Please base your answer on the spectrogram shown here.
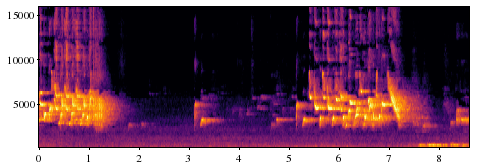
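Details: Singing goldfinch intended for training young birds: an opening burst of dense twitter, a quiet gap with scattered short notes, then a long rich run of tumbling chirps and buzzes; a faint low hum near the end.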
